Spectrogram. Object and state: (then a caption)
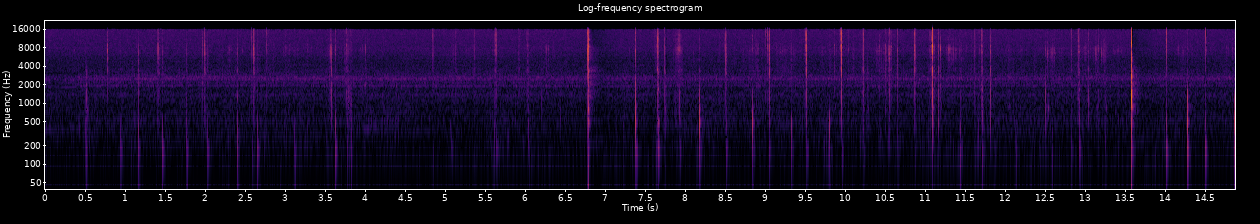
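Empty plastic water bottle tapped. A clear, hollow, empty plastic water bottle held near the camera is lightly tapped with fingertips in an irregular run of quiet, dry clicks. Each tap is short, crisp and bright with almost no ring, over a faint steady hiss. A couple of taps, near 7 and 13.5 seconds, stand out sharper and louder than the rest.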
